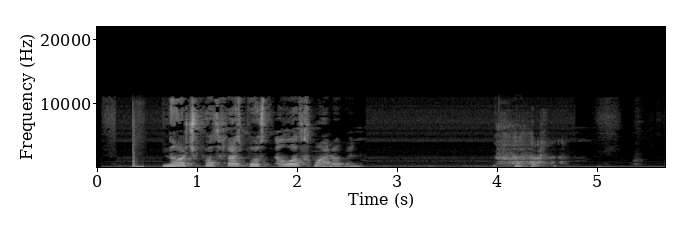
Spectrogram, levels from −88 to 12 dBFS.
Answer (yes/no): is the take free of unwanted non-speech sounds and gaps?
no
